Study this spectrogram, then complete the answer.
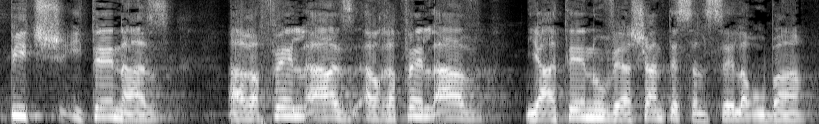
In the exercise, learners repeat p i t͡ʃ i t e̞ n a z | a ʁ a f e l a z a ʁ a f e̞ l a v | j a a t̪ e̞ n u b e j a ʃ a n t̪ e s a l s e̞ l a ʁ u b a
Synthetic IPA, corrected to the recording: p i t͡ʃ i t e̞ n a z | a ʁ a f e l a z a ʁ a f e̞ l a v | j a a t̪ e̞ n u v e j a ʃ a n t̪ e s a l s e̞ l a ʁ u b a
